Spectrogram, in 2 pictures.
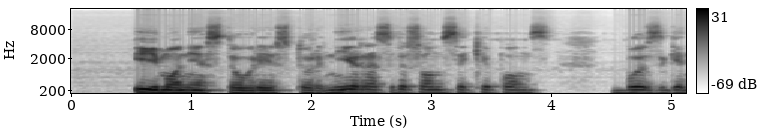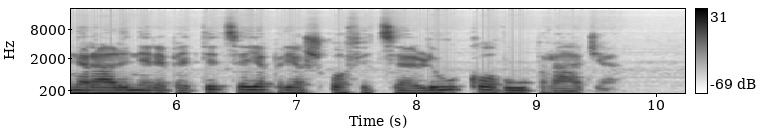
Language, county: Lithuanian, Alytus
